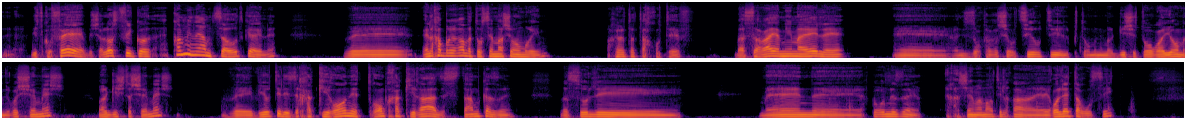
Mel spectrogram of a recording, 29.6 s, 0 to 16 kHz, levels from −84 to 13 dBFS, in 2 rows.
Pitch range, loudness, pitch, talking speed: 110-140 Hz, -24 LUFS, 125 Hz, 120 wpm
